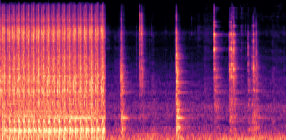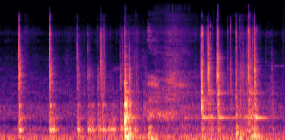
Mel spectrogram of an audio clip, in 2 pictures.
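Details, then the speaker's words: Honda/Acura with clicking noise when turning, misdiagnosed elsewhere as axles; sharp irregular clacks as the loose sway bar link is worked back and forth, floppy clicky joint, worn sway bar link ball joint; sway bar bushings also slightly worn. "Floppy, clicky joint. I want to point out that these sway bar bushings are a little bit worn out too."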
